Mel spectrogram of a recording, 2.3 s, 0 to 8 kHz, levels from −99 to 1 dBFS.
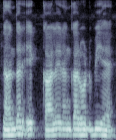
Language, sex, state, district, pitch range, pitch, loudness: Hindi, male, Jharkhand, Ranchi, 115-125 Hz, 120 Hz, -16 LUFS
